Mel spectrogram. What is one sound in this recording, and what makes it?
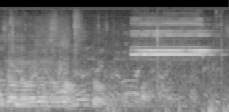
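Spectators chatter and call out nearby, outdoors.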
